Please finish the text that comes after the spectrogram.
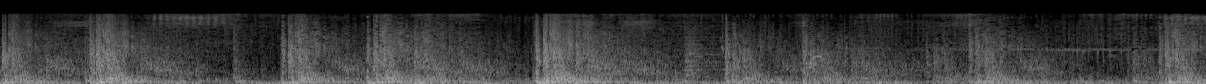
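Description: Gunfire in Uncharted 3: Drake's Deception rattles in dense, repeated bursts with heavy impacts and crashes, loud and continuous, with sharp shots punctuating the constant battle noise.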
